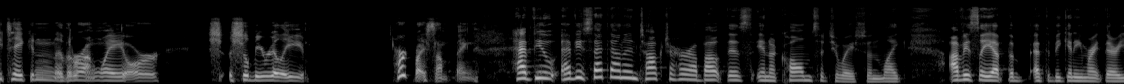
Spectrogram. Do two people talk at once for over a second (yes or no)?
no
